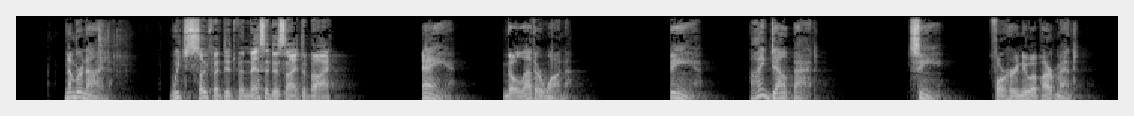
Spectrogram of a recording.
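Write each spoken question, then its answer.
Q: Which sofa did Vanessa decide to buy?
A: A: The leather one.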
